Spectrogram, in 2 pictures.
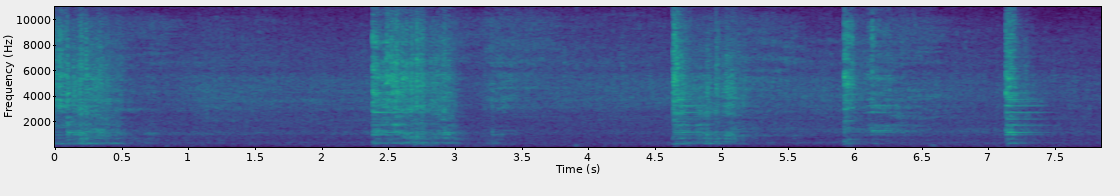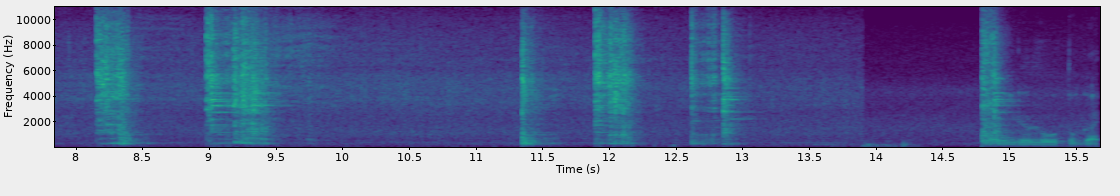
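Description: Pancit canton noodles and cabbage stir-fry in a pan, with a low sizzle under repeated loud bursts of utensil scraping and clanking, about a dozen strokes in an uneven rhythm, close by.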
